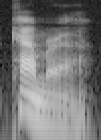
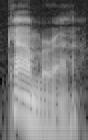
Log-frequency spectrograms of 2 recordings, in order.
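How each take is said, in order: The two takes are said the same way.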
